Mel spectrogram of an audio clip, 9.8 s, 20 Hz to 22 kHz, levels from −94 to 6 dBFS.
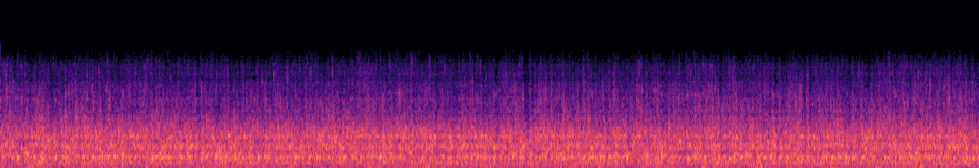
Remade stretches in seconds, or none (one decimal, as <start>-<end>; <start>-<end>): none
